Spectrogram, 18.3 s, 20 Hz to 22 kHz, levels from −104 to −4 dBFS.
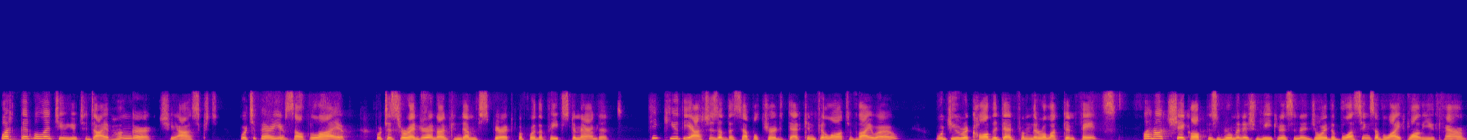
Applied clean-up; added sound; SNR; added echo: neural mask model DeepFilterNet 3.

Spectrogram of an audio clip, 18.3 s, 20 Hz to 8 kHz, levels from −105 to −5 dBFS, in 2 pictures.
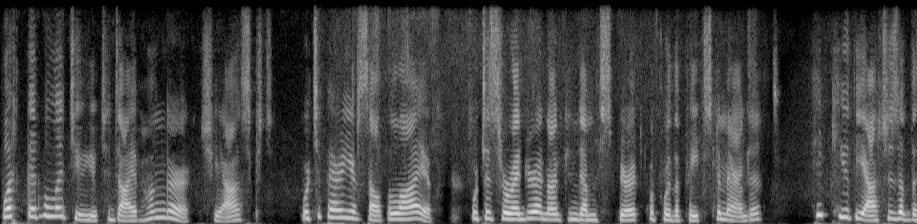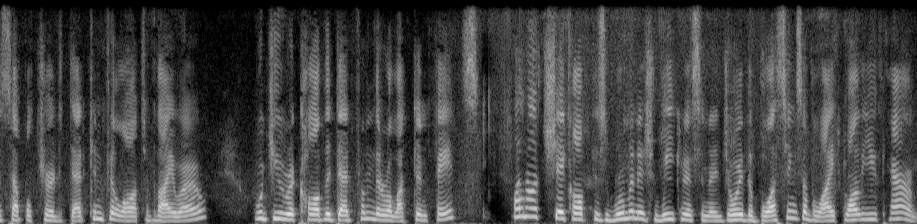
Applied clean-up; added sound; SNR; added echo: neural mask model Resemble Enhance denoiser.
